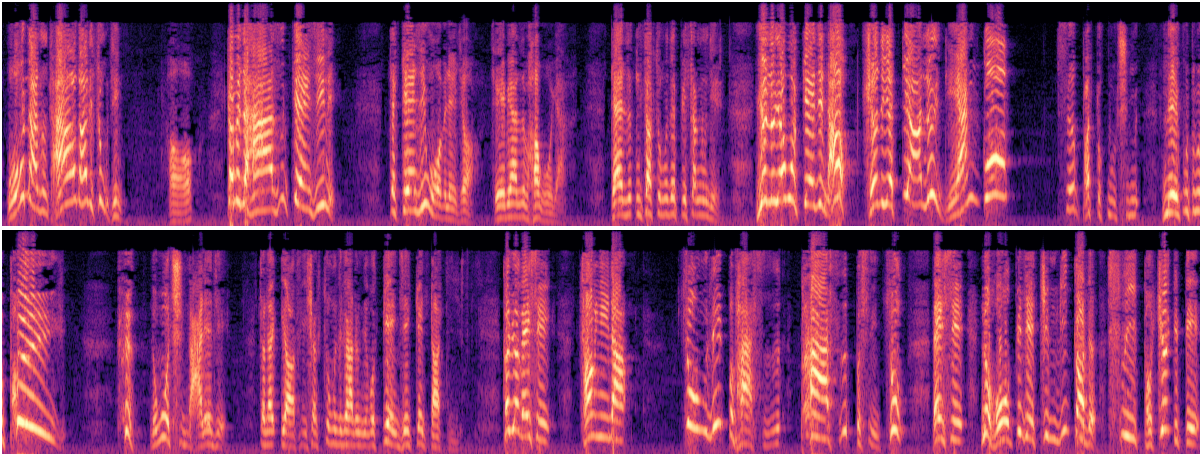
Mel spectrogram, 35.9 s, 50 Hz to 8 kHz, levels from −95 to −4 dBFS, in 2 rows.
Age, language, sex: 50-69, Chinese, male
